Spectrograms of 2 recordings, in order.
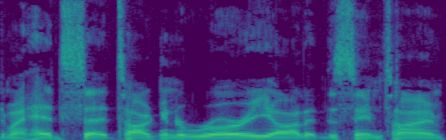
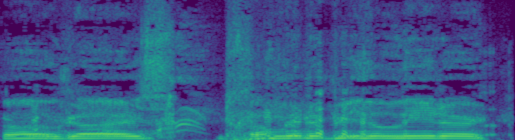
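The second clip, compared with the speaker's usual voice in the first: higher, louder, thick strangled fat-guy voice; pork chop stuck in the larynx voice; 4 semitones higher, 4 dB louder than usual. Acted. Gamer doing a silly fat-man voice over team chat, strangled and loud. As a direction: talk like meat is lodged in your throat. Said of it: "pork chop stuck in the larynx voice".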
